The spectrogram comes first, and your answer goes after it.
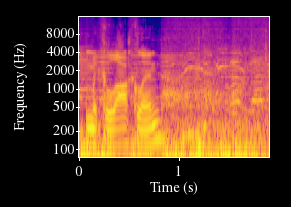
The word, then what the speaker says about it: McLaughlin: It is pronounced Mclaclin.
